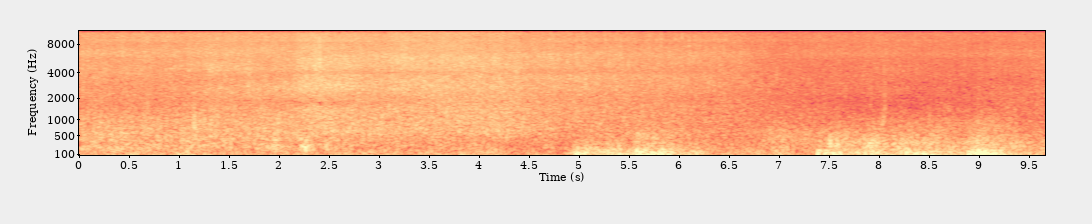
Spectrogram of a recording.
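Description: A raging storm on the open sea at night, waves tossing a ship: steady rain and surging waves roar throughout, with deep rumbling thunder swelling in heavy bursts in the second half. No voices.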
